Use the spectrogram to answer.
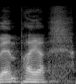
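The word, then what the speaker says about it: Vampyr: Vampir, Vampire mit einem Y, wie soll das gehen? Und ich habe tatsächlich beide Sprachweisen gefunden. Die Entwickler haben sowohl Vampire als auch Vampir genannt, je nachdem, wer der Gegenüber, der Interviewer, dann gewesen ist.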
